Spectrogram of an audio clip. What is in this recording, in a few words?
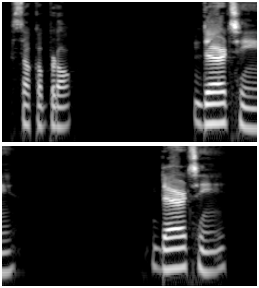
"dirty", English; adj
